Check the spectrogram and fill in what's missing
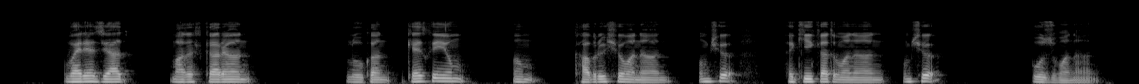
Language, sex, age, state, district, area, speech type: Kashmiri, male, 18-30, Jammu and Kashmir, Kupwara, rural, spontaneous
